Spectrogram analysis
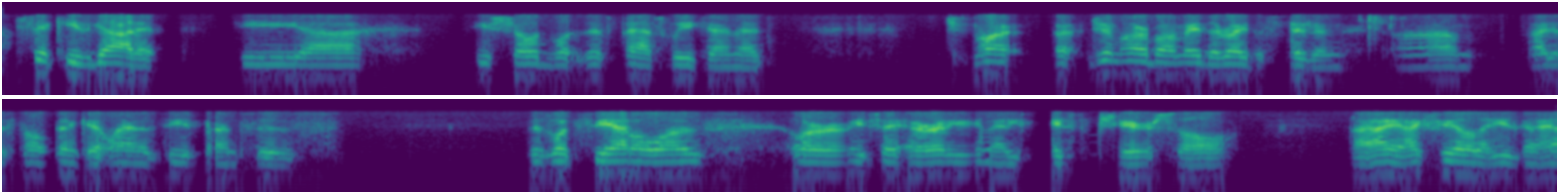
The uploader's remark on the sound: Your calls and comments.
